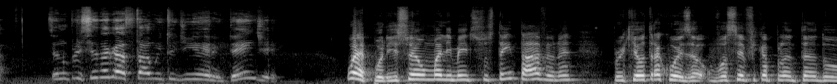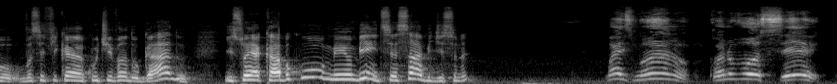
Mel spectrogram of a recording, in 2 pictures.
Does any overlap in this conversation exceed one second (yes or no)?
no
